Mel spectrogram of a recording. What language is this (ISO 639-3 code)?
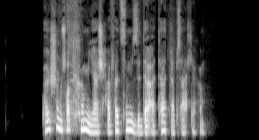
kbd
